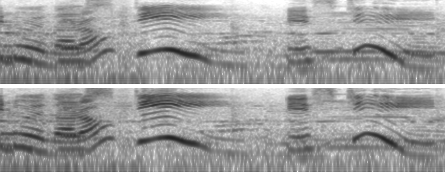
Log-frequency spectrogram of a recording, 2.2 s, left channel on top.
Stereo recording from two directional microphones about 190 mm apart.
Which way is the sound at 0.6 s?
45° left (ahead or behind).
